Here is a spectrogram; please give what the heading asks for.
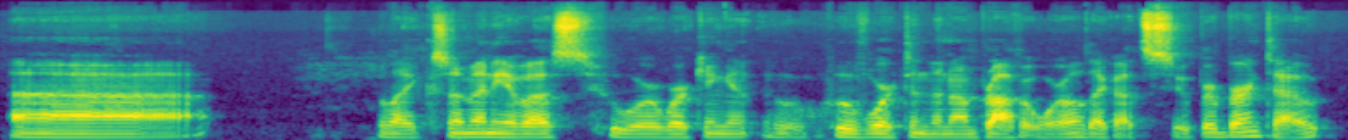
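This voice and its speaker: A man in his thirties, a guest in a casual conversation, talking in a reflective, unhurried way with fillers. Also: lowish voice, level tone, vocal fry, darkish tone.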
